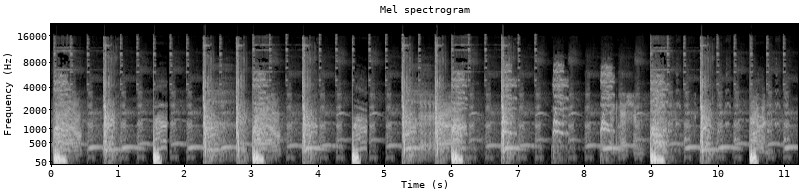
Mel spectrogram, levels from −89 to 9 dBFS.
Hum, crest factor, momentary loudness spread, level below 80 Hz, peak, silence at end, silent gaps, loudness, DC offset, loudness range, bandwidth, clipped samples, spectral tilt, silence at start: none; 16 dB; 15 LU; -24 dBFS; 0 dBFS; 0 s; none; -16 LUFS; under 0.1%; 2 LU; 17 kHz; under 0.1%; -4.5 dB/octave; 0 s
